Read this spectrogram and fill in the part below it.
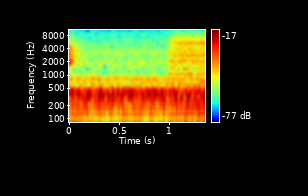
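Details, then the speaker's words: Humax Freesat box through Triax Tri-Link RF modulator (absent with Maximum RF-3000); low steady buzz with hiss swelling in treble, the box's high-frequency output noise passed by the modulator: RF modulator audio interference. "You get all this interference. You don't get it on the Maximum but you do get it on the Triax."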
